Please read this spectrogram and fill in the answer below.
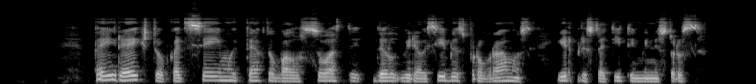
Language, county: Lithuanian, Telšiai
